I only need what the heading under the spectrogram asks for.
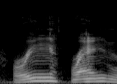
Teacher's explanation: like the N but it's also in the back of the throat like G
